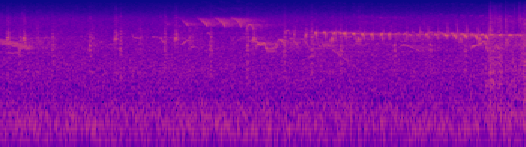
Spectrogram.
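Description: Wild birds singing: scattered high chirps, a quick falling run of notes about two seconds in, then a long even trill from about three seconds in.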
